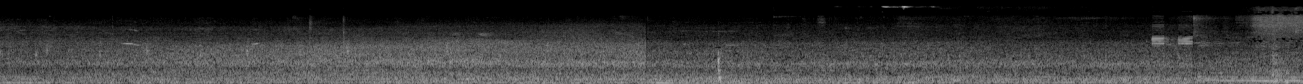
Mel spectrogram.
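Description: City street traffic at a busy intersection: a steady wash of passing cars and scooters, with a louder hiss that cuts off about six and a half seconds in. There is one sharp click about seven seconds in, and a few quick high beeps near the end.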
